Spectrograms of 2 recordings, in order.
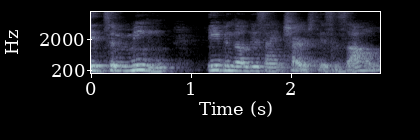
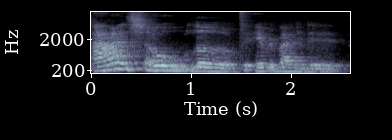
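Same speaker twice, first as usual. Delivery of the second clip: normal talking voice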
